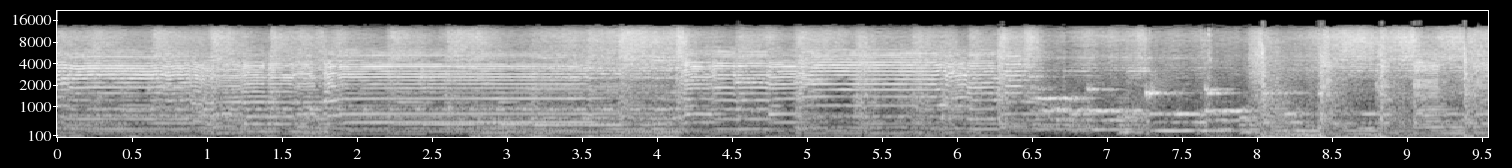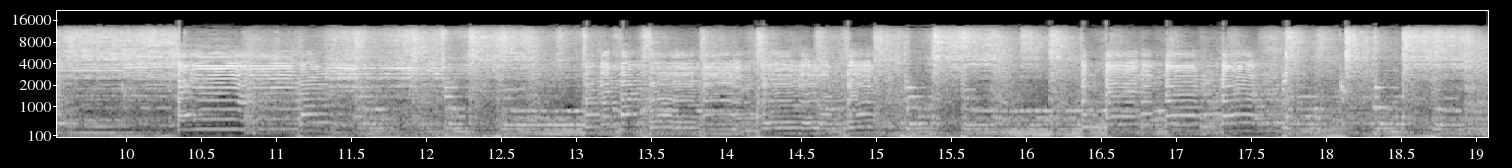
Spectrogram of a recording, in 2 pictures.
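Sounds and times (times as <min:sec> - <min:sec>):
baritone saxophone: 0:00.0 - 0:07.0, 0:08.4 - 0:12.3, 0:13.0 - 0:18.2
soul-jazz band playing: 0:00.0 - 0:19.0.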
